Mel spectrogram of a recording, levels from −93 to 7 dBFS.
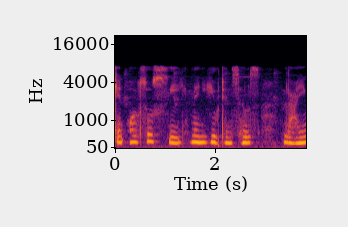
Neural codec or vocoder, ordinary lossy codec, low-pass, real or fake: none; none; 7.2 kHz; real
